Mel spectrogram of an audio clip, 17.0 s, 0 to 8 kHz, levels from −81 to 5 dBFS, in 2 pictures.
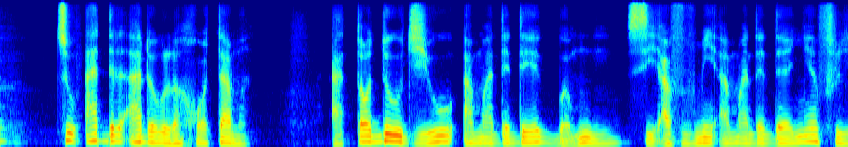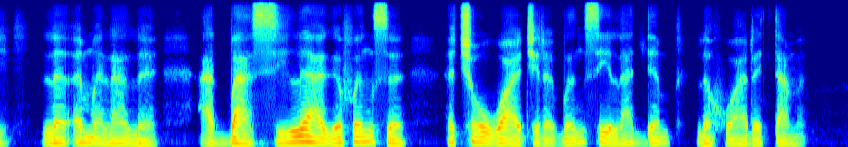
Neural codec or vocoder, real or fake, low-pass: codec, 16 kHz, about 1 kbps, DyCAST, with the encoder's durations; fake; 7.2 kHz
